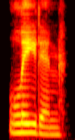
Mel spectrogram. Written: laden

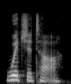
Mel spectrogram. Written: wichita

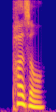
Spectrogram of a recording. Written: puzzle

